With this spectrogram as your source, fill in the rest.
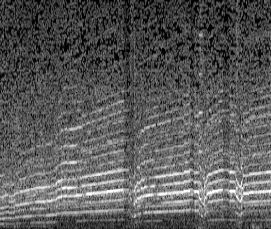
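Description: An ART Aguri race car engine in Gran Turismo Sport revs hard and steadily, its pitch climbing in repeated surges with brief dips between gear changes, loud and close throughout.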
